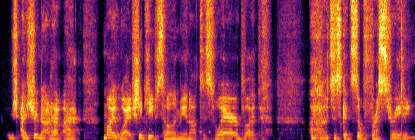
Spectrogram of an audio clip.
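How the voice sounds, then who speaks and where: A man puts on a raspy, fairly high character voice, speaking at a moderate pace with long, frequent pauses. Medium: actual play. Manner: blunt, gruff.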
